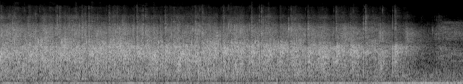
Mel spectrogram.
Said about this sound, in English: If you would all wave at Chris and give him a round of applause.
